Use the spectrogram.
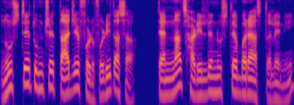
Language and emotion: Goan Konkani, neutral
